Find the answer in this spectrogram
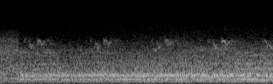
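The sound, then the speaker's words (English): A dense, steady drone of many bees buzzing around and oozing out of a hive, continuous for the whole stretch, with no talking and no breaks in the hum. “There's bees oozing out of this hive.”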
